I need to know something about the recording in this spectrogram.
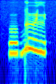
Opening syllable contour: low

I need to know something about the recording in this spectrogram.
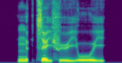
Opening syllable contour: high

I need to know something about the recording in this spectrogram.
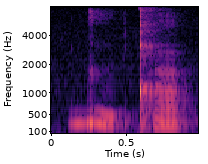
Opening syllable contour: falling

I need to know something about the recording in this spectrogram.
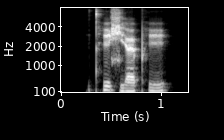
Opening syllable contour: falling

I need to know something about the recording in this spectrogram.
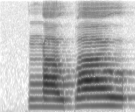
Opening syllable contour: low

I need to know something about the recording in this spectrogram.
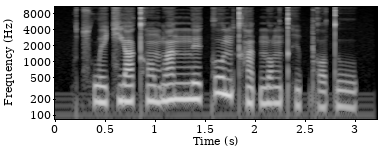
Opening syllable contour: low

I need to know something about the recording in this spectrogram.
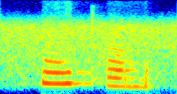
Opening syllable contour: high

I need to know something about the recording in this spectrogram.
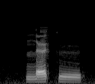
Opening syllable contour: rising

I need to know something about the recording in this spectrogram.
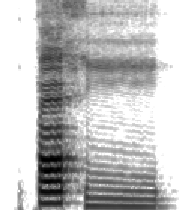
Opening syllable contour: high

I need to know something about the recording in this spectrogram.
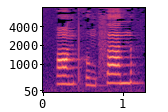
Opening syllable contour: high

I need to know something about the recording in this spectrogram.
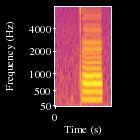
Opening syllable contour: high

